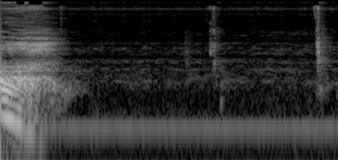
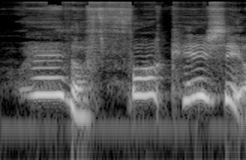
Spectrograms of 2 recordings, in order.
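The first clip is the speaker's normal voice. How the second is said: frustrated yell; 13 semitones higher, slower than usual. Retold or imitated. Lost, frustrated in town.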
